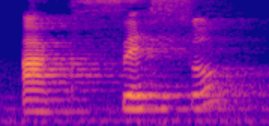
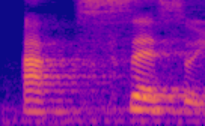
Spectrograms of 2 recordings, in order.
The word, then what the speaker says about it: acceso: And in double C, you are going to pronounce this double C in Spanish as you pronounce the X in Spanish, in English.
